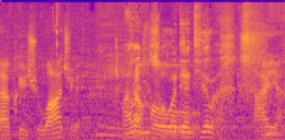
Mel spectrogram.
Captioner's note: laughs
